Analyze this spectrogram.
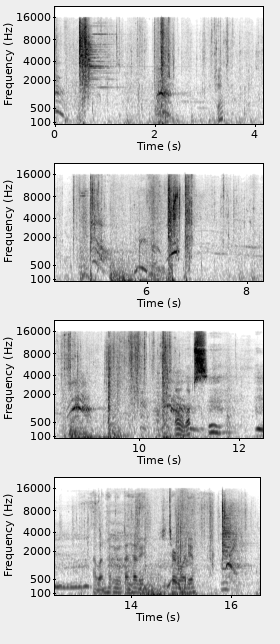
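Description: Steel blades clash and ring in a sword fight.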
